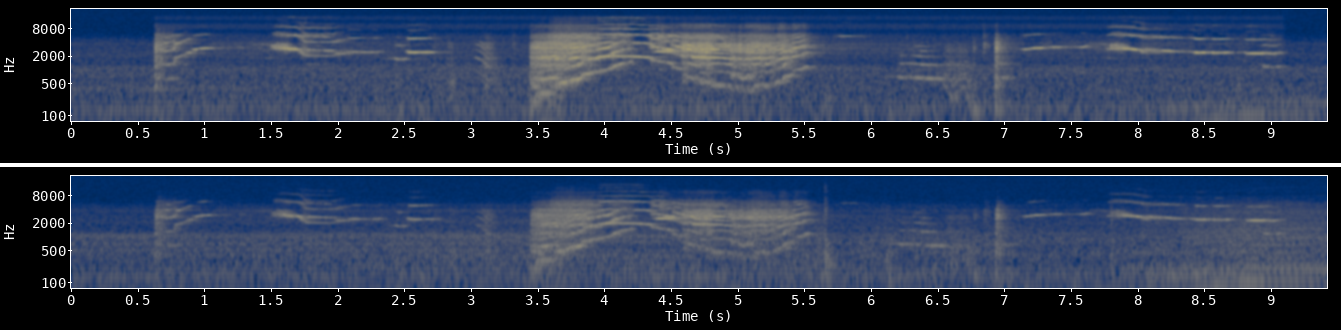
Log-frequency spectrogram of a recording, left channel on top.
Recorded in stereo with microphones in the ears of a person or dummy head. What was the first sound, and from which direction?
A squeak, 75° left (ahead or behind).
